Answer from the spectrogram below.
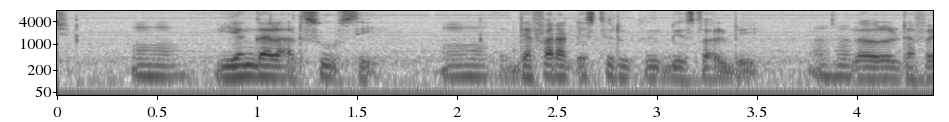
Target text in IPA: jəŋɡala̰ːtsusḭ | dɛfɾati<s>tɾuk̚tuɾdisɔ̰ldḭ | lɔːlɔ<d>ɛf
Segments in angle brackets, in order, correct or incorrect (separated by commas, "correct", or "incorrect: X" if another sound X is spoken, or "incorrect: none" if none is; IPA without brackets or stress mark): correct, correct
